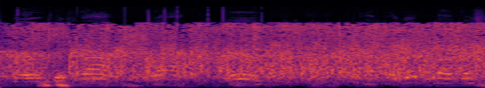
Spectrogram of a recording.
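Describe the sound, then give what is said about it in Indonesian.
Applause from a group, a loud and continuous wash of clapping with some talk underneath. “Kita aplaus dulu.”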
